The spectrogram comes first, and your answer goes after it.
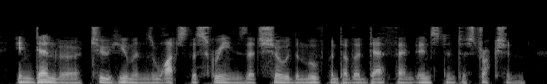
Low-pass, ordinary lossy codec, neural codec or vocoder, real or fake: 7.2 kHz; MP3, 24 kbps; none; real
